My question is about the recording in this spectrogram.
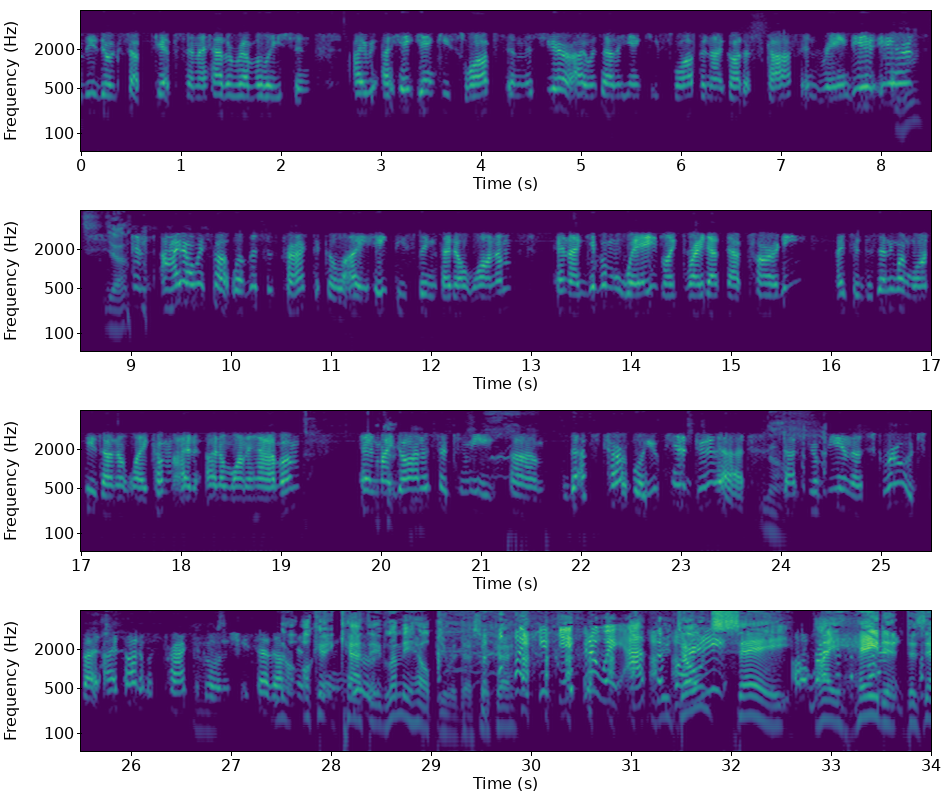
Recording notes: Listeners call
